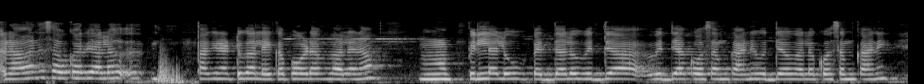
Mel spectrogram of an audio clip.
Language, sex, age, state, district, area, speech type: Telugu, female, 18-30, Telangana, Hyderabad, urban, spontaneous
